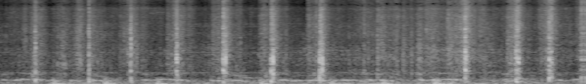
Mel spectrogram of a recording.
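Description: Bubble wrap and plastic stretch wrap being pulled and torn off by hand, crinkling with many sharp, irregular crackles and snaps, over a low steady hum.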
